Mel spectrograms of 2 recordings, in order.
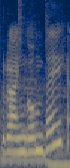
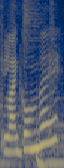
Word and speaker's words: Ryangombe: There was a folk god, or a folk hero, called Ryangombe, um, that's how you pronounce it in English, but in Kinyarwanda it's, I think, Lygombe, but I cannot pronounce it to save my life and everybody laughs when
